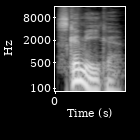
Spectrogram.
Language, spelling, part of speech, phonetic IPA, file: Russian, скамейка, noun, [skɐˈmʲejkə], Ru-скамейка.ogg
- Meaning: bench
